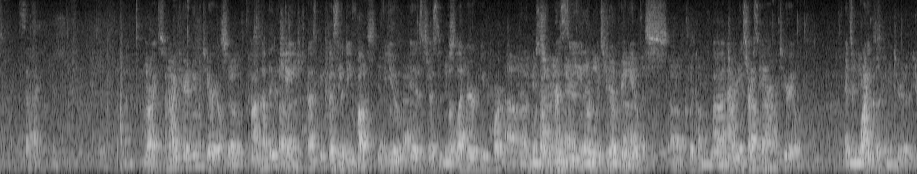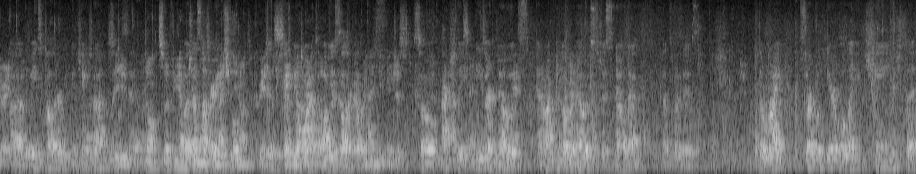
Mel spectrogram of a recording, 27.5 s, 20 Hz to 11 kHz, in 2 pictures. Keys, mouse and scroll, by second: 1.1 scroll down 1, 3.6 shift+middle click, 6.0 middle click, 7.7 z, 9.6 click, 9.8 z, 11.0 middle click.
